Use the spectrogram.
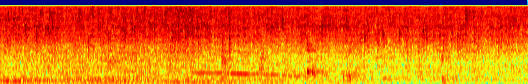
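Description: Bottle gourd pieces, fried until browned, hiss and sizzle steadily in a pan, a close, even crackle with faint scraping and no talk.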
